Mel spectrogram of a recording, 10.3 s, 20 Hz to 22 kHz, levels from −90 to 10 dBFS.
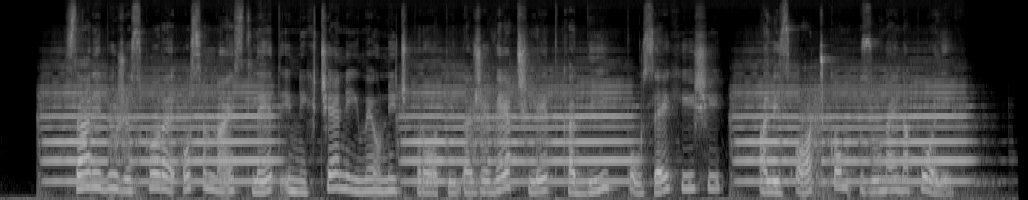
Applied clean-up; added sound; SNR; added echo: none; Bowed string instrument; 1 dB; none.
